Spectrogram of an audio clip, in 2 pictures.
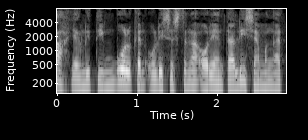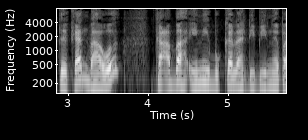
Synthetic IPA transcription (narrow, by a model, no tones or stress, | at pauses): ahjaŋdit̪imbʊlkanolɛhsəsə̥t̪əŋaɦoɾiɛnt̪alɪsjaŋmə̃ŋat̪əkanbaɦawə | kaʔbaɦinibukanlahdibinə̃pa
